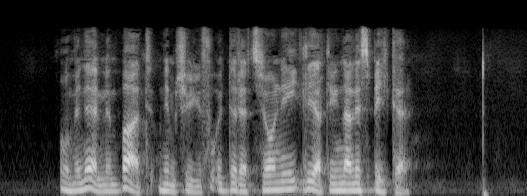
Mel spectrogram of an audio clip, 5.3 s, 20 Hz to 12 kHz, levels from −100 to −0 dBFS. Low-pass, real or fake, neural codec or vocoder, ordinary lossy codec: 7.2 kHz; fake; codec, 16 kHz, 2 kbps, FunCodec, trained on Chinese and English, 25 frames a second; MP3, 48 kbps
